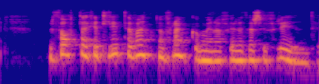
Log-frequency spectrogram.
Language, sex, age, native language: Icelandic, female, 30-39, Icelandic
